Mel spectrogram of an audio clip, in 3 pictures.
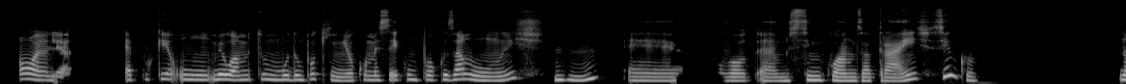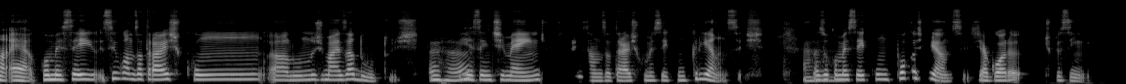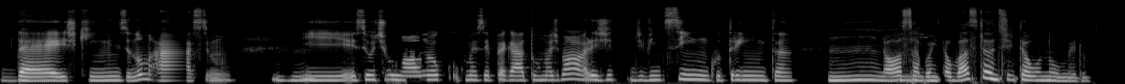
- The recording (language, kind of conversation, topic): Portuguese, advice, Como posso parar de me criticar tanto quando me sinto rejeitado ou inadequado?
- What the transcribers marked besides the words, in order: tapping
